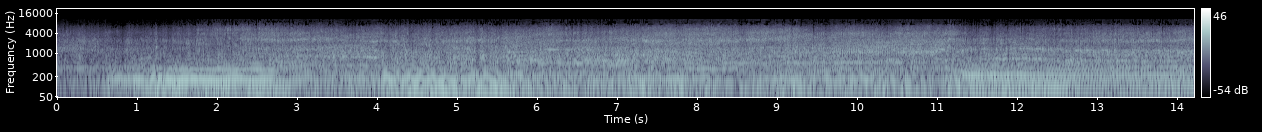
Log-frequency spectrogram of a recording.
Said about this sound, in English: Grand Prix racing gets new glamour with the inauguration of the Monaco Grand Prix. It is a perfect circuit for Bugattis, and a green one driven by an Englishman, Williams, leads for most of the time.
